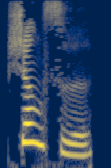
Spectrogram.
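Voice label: "生死", Mandarin Chinese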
